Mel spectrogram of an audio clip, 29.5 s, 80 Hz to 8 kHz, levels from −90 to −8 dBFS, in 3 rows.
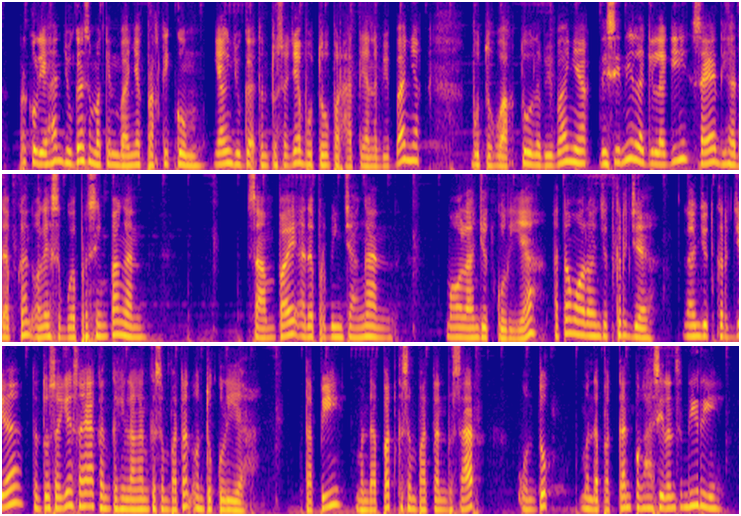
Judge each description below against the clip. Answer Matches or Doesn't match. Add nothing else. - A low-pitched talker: Doesn't match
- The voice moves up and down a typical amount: Matches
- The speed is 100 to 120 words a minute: Matches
